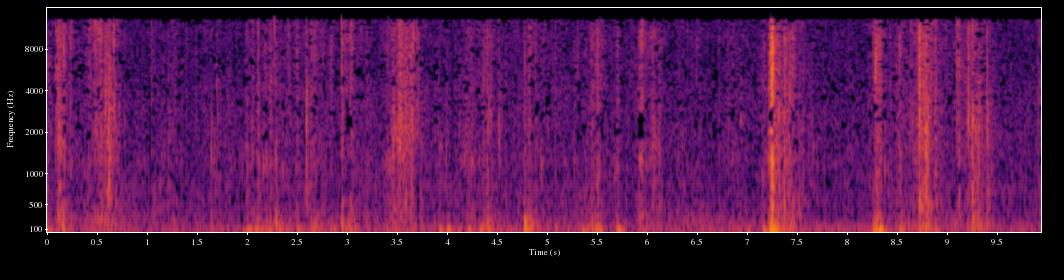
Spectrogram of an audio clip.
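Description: A metal utility blade scrapes and cuts flakes from the face of a solid, translucent pink glycerin soap bar held in hand. The result is a quiet series of short, crisp, bright scraping and shaving bursts with a papery crackle, plus one sharper, louder cut partway through.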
